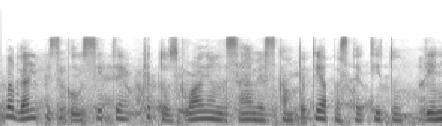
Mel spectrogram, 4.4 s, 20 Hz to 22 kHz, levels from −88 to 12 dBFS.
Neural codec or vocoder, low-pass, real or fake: codec, 16 kHz, 1 kbps, FreqCodec, larger model; 7.2 kHz; fake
